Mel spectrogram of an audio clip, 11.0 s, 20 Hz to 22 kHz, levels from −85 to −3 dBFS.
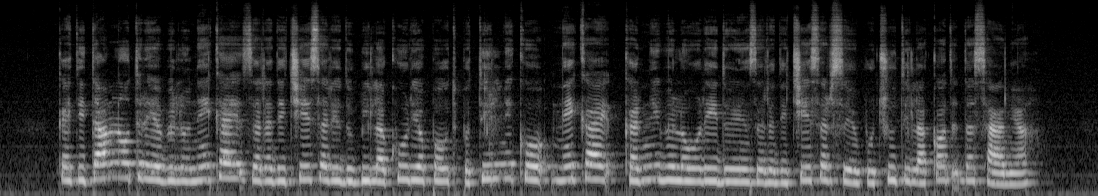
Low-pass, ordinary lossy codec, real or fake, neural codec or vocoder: none; none; real; none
